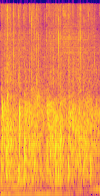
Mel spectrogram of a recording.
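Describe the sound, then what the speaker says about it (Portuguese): A church congregation at a celebration service claps together, giving dense, continuous applause that stays loud and even for about a second with no talk over it. "Você pode aplaudir a Jesus por isso?"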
